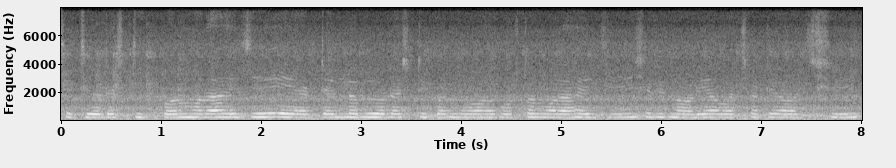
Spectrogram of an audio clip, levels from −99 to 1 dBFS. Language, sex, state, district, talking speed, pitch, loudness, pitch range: Odia, female, Odisha, Khordha, 135 wpm, 240 Hz, -15 LUFS, 235-250 Hz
